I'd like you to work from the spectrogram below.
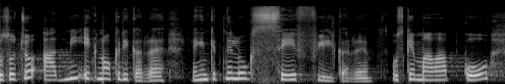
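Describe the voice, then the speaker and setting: Over a quiet background, a woman with a fairly high voice speaks at a moderate pace, her pitch making very wide swings. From India. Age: 40s. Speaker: exam coaching teacher. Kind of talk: motivational classroom talk. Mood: earnest, personal, persuasive. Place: classroom. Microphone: headset.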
